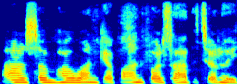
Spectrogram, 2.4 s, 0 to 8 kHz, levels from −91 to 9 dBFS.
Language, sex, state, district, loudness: Maithili, female, Bihar, Samastipur, -17 LUFS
